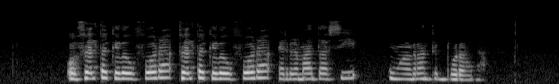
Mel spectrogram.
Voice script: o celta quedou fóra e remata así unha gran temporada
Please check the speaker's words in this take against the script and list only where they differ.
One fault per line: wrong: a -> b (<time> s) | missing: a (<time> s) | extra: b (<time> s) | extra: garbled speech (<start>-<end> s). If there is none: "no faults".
extra: celta quedou fóra (1.8 s)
